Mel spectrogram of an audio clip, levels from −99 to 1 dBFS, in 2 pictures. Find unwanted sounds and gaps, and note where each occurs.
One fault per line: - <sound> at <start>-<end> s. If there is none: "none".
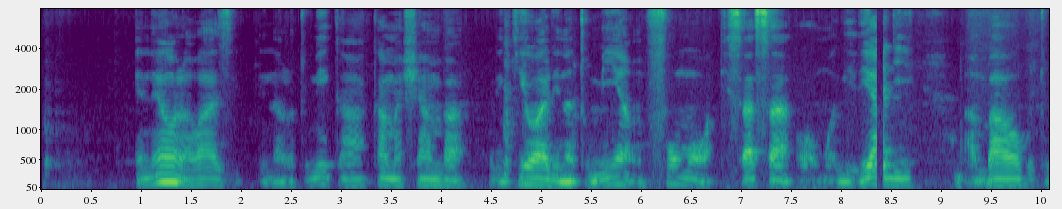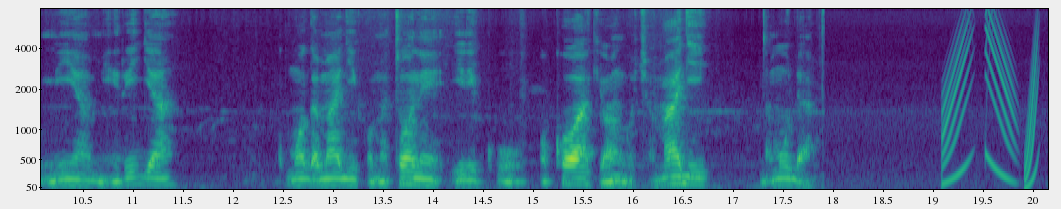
- dropout at 8.4-8.4 s
- chirp at 19.1-20.1 s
